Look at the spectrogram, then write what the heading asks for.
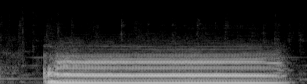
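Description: A deep, buzzing drone from lips vibrating into a wind instrument, held steady and loud for over two seconds before fading out, with no voices.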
